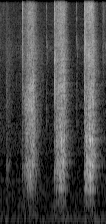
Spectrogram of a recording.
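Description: Shrink wrap on a sealed Bowman Chrome trading-card box being slit and scraped open: three short scraping strokes about half a second apart.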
